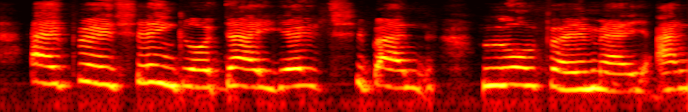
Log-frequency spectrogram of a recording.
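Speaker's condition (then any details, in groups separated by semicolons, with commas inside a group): Cerebral palsy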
